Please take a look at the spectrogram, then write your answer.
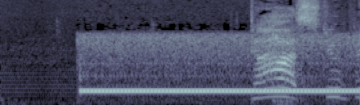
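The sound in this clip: Telephone ring tone on an outgoing call: after a short quiet start, one steady low tone begins and holds to the end while a voice speaks briefly over it.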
